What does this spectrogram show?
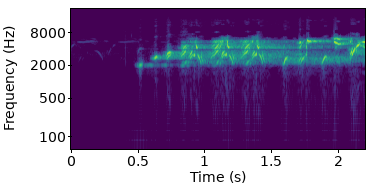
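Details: European goldfinch, 1985 recording: after a brief silence, a rising tumble of liquid twitters and warbled slurred notes, high and continuous, building in loudness toward the end.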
